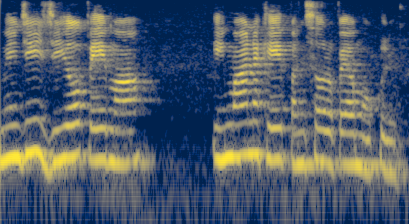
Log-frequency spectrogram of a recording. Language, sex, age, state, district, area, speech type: Sindhi, female, 45-60, Maharashtra, Thane, urban, read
